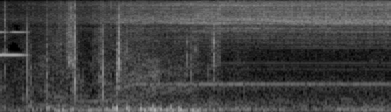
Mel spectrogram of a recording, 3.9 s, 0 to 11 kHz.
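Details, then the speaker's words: 2004 BMW E46 330Ci SMG/SSG gearbox hydraulic pump priming on key-on after car was stuck in first; a few clicks then steady one-pitch electric motor whine, the wanted sound; owner concludes pump was bad. "what if we do the key again that's the sound we want"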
